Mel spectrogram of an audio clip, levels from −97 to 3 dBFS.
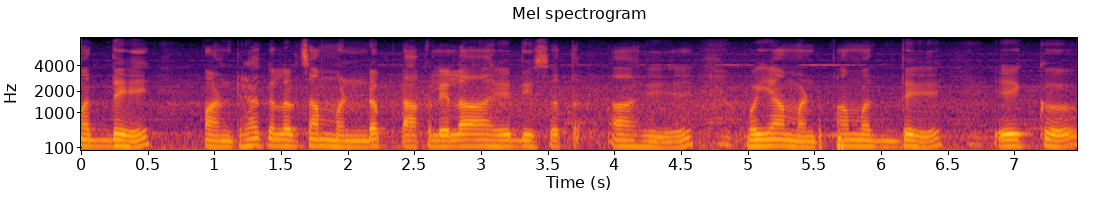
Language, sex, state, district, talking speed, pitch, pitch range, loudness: Marathi, male, Maharashtra, Pune, 120 wpm, 120 Hz, 115-125 Hz, -20 LUFS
